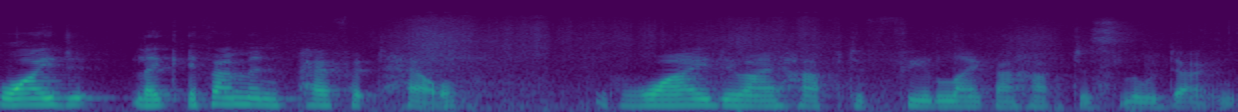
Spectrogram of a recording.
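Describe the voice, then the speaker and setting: A woman with a normal speaking voice talks at a fairly slow pace. Her pitch is fairly low, with ordinary variation. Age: 60s. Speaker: panel guest, healer and entrepreneur. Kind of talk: panel discussion.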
